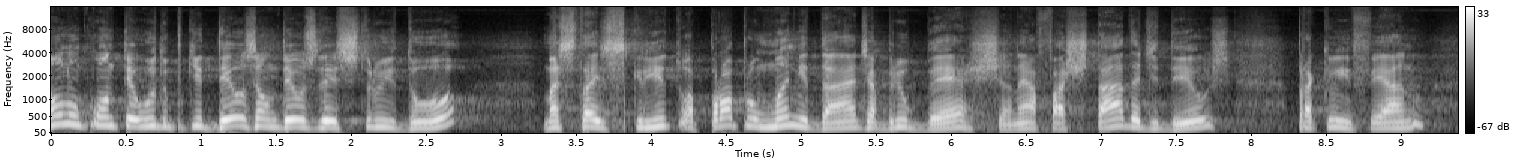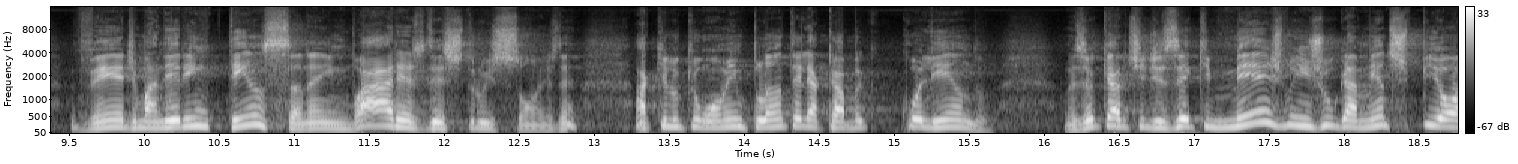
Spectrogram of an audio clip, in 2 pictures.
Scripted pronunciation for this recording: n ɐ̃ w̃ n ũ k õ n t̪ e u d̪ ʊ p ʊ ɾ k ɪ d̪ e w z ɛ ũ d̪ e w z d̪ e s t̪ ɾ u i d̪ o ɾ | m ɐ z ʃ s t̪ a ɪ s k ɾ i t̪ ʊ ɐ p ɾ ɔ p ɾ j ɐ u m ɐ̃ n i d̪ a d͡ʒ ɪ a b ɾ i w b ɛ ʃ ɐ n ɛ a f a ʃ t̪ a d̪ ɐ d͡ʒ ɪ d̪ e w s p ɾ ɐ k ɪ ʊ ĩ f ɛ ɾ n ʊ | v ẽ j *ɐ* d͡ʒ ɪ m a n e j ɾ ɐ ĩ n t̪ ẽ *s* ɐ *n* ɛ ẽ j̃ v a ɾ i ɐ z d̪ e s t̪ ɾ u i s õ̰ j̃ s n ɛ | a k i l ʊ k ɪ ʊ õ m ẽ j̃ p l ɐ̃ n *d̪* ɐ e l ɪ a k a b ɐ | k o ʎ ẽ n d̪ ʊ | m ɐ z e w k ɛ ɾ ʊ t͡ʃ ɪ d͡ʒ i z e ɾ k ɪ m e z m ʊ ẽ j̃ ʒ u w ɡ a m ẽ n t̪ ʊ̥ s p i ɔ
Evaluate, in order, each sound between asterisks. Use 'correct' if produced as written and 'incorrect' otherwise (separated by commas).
correct, correct, correct, incorrect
